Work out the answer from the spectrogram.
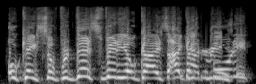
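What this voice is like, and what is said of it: Imitates a popular YouTuber's voice. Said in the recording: “imitate a popular YouTuber ... Mr. Beast”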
